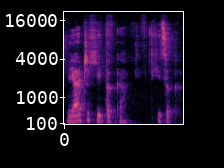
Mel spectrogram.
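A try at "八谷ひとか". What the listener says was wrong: I just, the S is a T. Sure, but it sounds even more similar to Hisoka.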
